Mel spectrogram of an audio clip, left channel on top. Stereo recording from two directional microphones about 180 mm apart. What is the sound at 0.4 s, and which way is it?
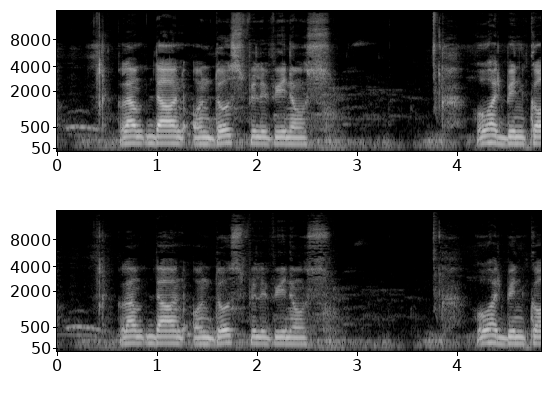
Speech, 5° left (ahead or behind).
